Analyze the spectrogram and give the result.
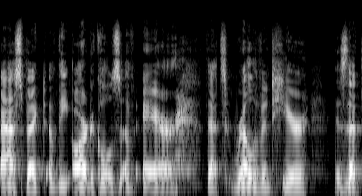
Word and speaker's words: Eyre: Uh, that's E Y R E, Eyre, as in the Circuit of the Royal Justices, and which I always want to pronounce as Erie, even though that is incorrect.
